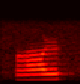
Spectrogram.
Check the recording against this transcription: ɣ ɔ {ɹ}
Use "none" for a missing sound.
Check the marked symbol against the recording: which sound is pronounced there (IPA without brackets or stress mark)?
ɹ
